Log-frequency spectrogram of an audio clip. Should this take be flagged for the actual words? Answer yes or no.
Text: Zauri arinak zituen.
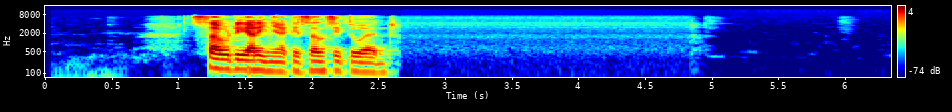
yes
